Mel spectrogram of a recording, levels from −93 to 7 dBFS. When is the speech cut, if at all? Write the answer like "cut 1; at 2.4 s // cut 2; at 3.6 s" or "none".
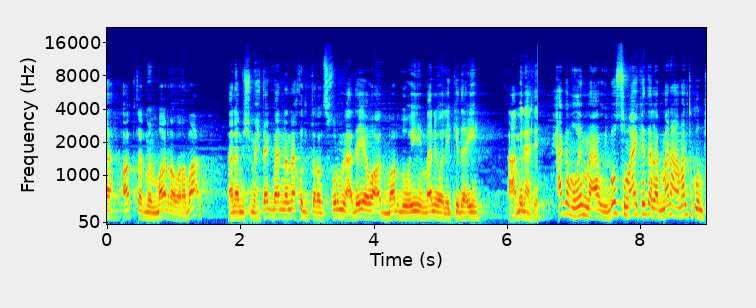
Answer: cut 1; at 6.5 s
